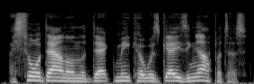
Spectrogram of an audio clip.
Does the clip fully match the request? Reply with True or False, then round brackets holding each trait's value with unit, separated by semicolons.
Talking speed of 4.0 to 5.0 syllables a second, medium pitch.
False (6.0 syllables/s; 155 Hz)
